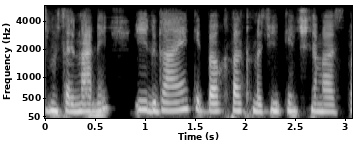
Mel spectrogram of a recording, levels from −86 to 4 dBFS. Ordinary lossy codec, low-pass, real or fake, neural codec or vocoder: none; 5.4 kHz; fake; codec, 44.1 kHz, 1.7 kbps, Pupu-Codec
